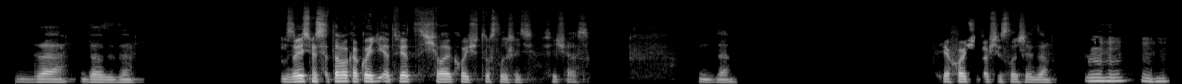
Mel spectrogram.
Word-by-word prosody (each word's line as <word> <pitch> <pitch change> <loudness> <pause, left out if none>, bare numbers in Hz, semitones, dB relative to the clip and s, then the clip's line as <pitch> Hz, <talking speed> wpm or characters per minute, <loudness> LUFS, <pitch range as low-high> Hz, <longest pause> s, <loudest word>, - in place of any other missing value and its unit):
Да. 120 0 -2
Да-да-да. 115 -1 -3 1.5
В 125 - -4
зависимости 135 +2 +6
от - - -13
того, 145 0 +8
какой 135 +1 +6
и 155 - -1
ответ 140 -2 +1
человек 125 -1 +2
хочет 130 -1 -2
услышать 115 -3 -6
сейчас. - - -10 1.1
Да. 110 -1 -6 2.1
Или - - +2
хочет - - 0
вообще - - -4
слышать, 115 0 -3
да. 115 -1 -4 0.3
Мгм, 160 +3 -2
мгм. 140 -3 -6
125 Hz, 105 wpm, -23 LUFS, 115-140 Hz, 2.1 s, того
